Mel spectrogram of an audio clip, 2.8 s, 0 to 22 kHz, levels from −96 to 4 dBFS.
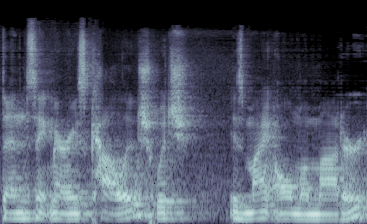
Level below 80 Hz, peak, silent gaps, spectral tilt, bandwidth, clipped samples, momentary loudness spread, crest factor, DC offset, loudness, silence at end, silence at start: -44 dBFS; -6 dBFS; none; -5 dB/octave; 15 kHz; under 0.1%; 4 LU; 10 dB; under 0.1%; -17 LUFS; 0 s; 0 s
